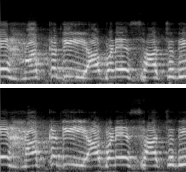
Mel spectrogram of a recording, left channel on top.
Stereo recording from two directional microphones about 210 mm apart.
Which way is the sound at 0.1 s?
60° left (ahead or behind).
